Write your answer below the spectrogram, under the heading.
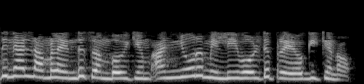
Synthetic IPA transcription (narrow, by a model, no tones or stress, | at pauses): ɐðinaːlnɐmːɐɭe̞nd̪ɨsɐmbʱɐʋikʲːumɐɲːuːrɨmilːiʋoːɻʈːɨprɐjo̞ːɡikʲːɐɳɐː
